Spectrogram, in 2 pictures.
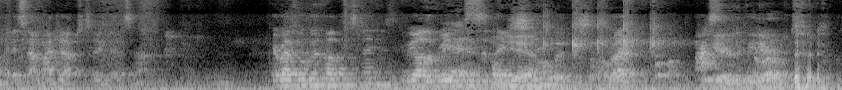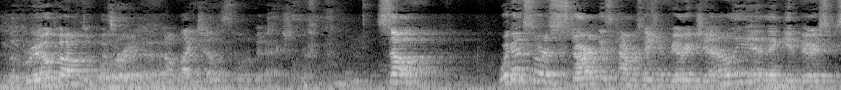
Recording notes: THE SPECTRUM OF BLACK HORROR panel at Fan Expo 24.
